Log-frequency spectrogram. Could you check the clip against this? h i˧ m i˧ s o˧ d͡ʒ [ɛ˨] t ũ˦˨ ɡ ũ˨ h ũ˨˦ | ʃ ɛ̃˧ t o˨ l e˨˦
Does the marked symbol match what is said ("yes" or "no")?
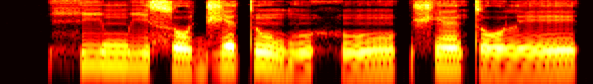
no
